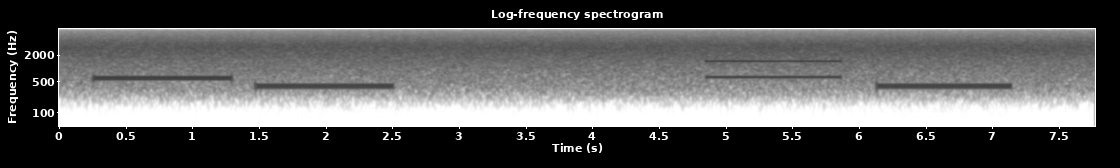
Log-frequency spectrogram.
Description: Aircraft SELCAL, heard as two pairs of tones, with radio hiss and a squelch burst at the end. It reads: GH-CD HS-CD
